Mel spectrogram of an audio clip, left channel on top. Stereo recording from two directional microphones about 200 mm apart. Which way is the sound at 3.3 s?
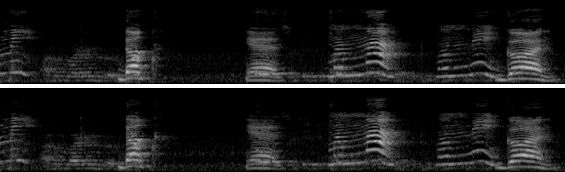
20° right (ahead or behind).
